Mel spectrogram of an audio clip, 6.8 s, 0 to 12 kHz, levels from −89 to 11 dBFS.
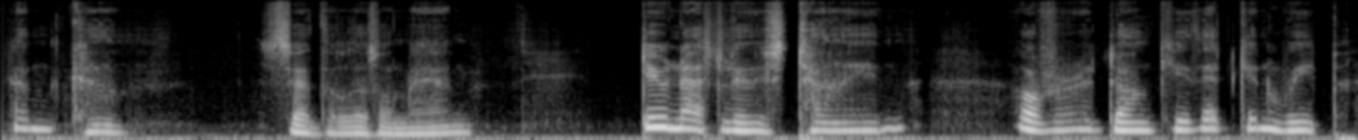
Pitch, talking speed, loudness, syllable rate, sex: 155 Hz, 140 wpm, -17 LUFS, 4.0 syllables/s, male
